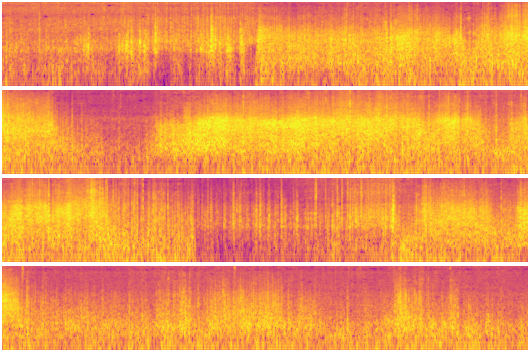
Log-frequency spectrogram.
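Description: A car rolls along a gravel road.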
